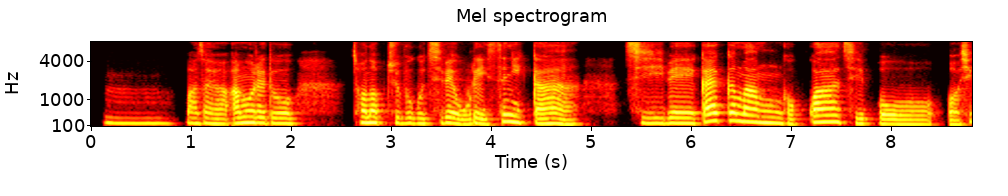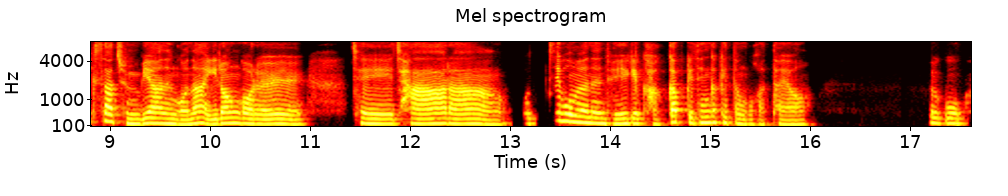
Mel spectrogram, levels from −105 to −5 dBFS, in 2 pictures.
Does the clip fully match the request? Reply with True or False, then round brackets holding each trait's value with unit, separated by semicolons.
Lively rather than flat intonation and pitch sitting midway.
False (2.9 semitones; 180 Hz)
